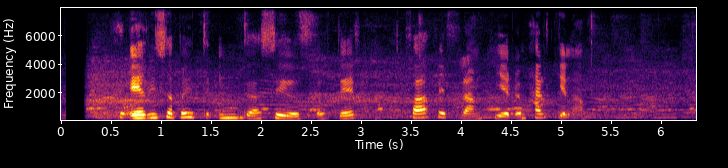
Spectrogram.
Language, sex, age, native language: Icelandic, other, 12, Icelandic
